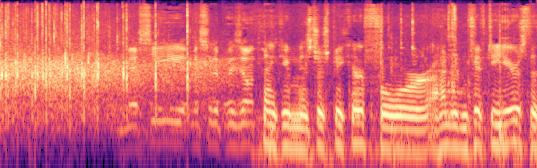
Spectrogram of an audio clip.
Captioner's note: some Applause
